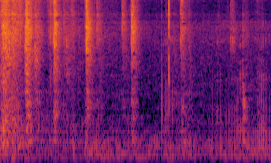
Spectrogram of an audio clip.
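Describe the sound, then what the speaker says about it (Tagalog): Pigeons coo on a home terrace, soft repeated low calls close by with light fluttering and patter around them, no talking. "Mga kalapati dito natin."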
